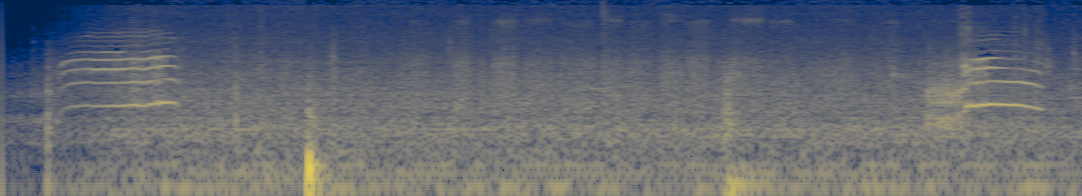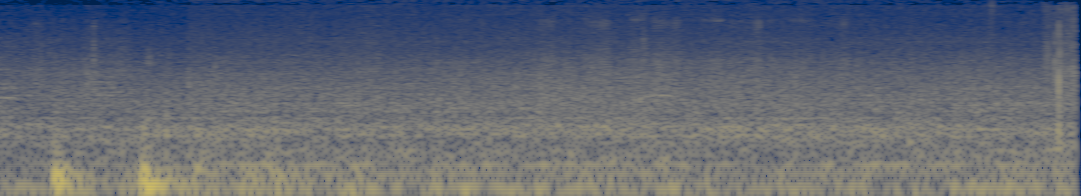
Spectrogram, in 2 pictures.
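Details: Munchkin cat indoors giving two short, clear meows, each rising then falling, several seconds apart, with occasional knocks and handling sounds over a steady low background hum.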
